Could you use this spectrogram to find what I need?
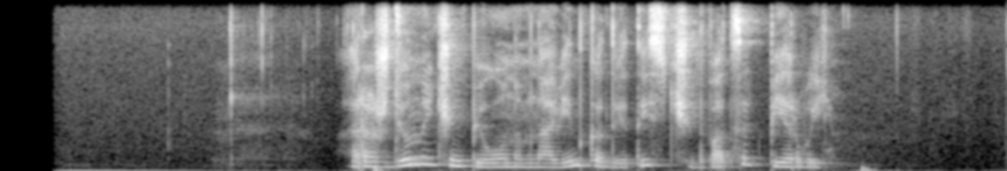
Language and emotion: Russian, neutral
